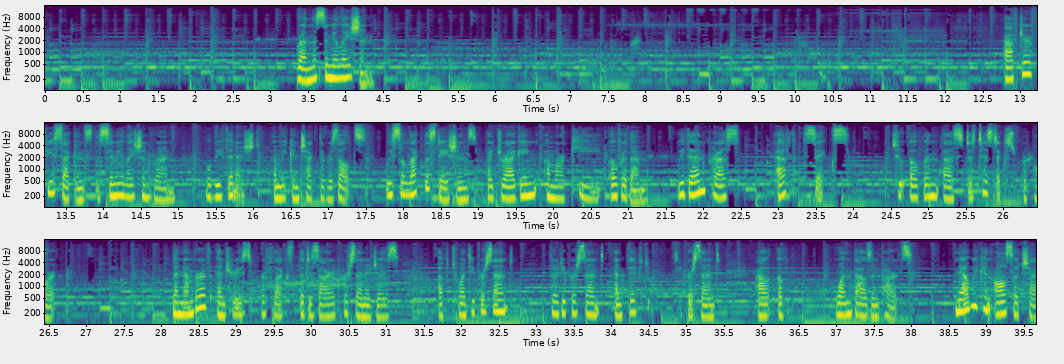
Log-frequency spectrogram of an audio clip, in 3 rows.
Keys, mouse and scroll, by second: 22.4 F6.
